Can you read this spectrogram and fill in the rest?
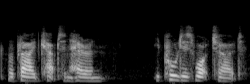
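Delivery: ordinary delivery, nothing marked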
